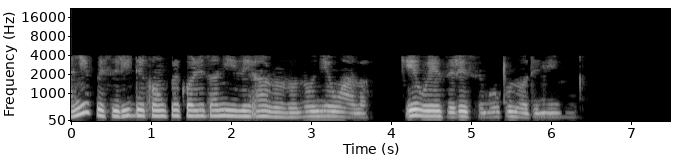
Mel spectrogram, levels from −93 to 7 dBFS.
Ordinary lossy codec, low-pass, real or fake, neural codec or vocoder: AAC, 16 kbps; 7.2 kHz; real; none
